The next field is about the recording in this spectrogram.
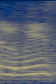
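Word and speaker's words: Louis: লুই icon বাংলায় বলে লুই আই খান এখানে লুইস আই খান বুঝা যায় এখানে লুইস আই খান বুঝা যায় ইংলিশে কিন্তু এটা বাংলায়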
